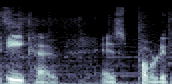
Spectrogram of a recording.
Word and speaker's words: Ico: there's always arguments over the correct pronunciation. Ico is probably the correct pronunciation.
